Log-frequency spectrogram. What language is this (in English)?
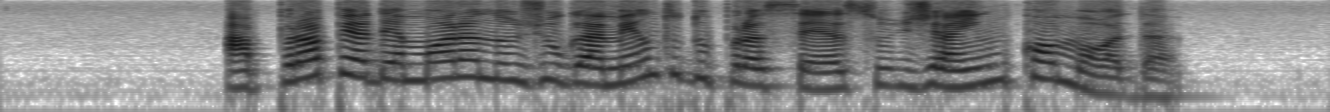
Portuguese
